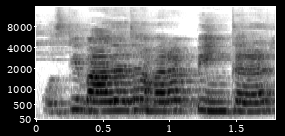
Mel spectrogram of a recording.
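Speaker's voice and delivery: ordinary delivery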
